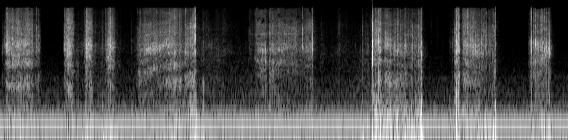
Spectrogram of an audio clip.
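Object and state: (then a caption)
Dry cellulose sponge scraped with a razor blade. A metal double-edge razor blade scratches and scrapes the yellow cellulose foam of a dry, hand-sized kitchen sponge backed with a green scouring pad. Short bursts of bright, crunchy, crackling scraping come and go with brief pauses between them, over a steady low hum.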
